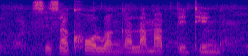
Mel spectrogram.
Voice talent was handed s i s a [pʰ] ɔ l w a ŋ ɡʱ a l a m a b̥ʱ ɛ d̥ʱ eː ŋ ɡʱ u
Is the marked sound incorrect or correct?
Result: incorrect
